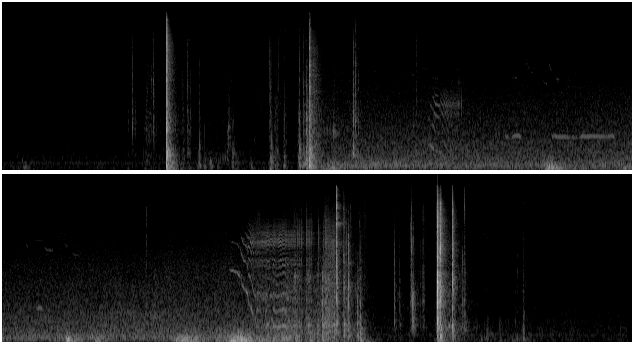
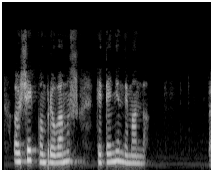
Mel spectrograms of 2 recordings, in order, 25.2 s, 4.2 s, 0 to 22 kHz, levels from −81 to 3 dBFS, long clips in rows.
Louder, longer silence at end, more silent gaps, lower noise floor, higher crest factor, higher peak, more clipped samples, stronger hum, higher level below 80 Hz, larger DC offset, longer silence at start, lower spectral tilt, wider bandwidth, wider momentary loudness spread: second, -29 LUFS vs -19 LUFS; first, 2.15 s vs 0 s; neither; first, -73 dBFS vs -62 dBFS; first, 38 dB vs 18 dB; about the same, 0 dBFS vs -2 dBFS; neither; neither; first, -50 dBFS vs -58 dBFS; neither; first, 3.25 s vs 0.25 s; second, -1.5 dB/octave vs -6.5 dB/octave; first, 16.5 kHz vs 11.5 kHz; first, 27 LU vs 16 LU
